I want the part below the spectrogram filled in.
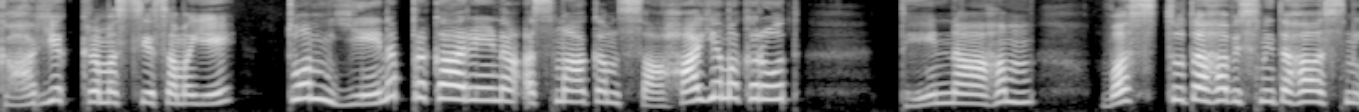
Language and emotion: Sanskrit, surprised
